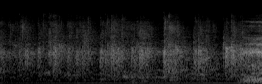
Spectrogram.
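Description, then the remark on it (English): An audience breaks into steady applause, a dense wash of many hands clapping together that holds at a fairly even level throughout, neither swelling nor fading much. “And so this egg, oh, y'all can clap for that.”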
